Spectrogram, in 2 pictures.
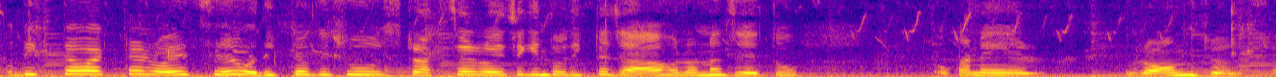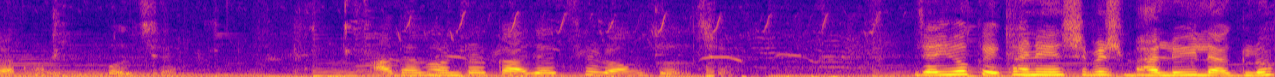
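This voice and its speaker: Female vlogger, casual and chatty, fast delivery, high pitch. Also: music in the background. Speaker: travel vlogger. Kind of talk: casual on-location chat mixed with English.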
